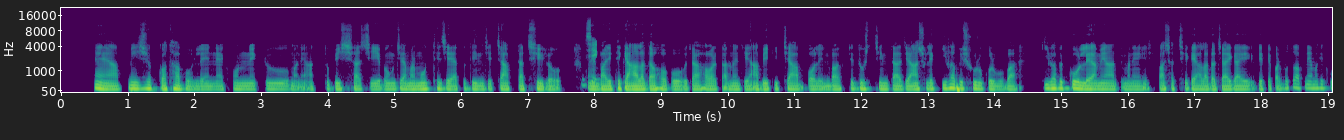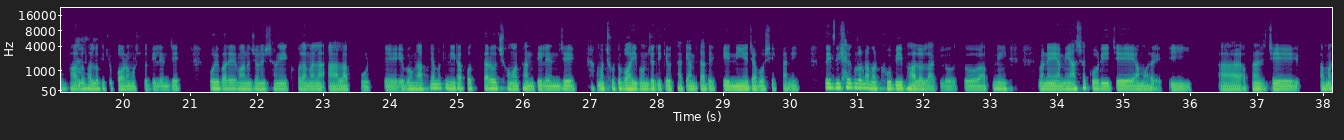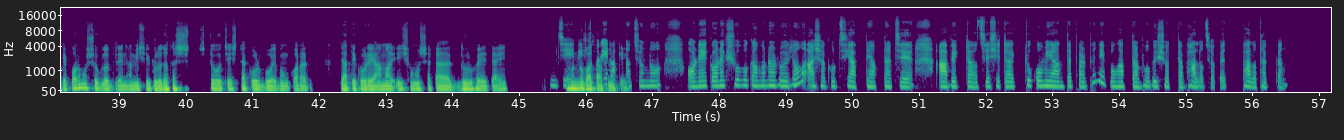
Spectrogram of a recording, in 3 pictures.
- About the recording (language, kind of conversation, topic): Bengali, advice, একই বাড়িতে থাকতে থাকতেই আলাদা হওয়ার সময় আপনি কী ধরনের আবেগীয় চাপ অনুভব করছেন?
- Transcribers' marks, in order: tapping; "বাসার" said as "বাসাত"; "থেকে" said as "ছেকে"; "যথেষ্ট" said as "যথাসাষ্ট"; other background noise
